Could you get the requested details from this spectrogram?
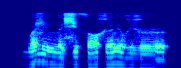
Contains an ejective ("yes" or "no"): no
